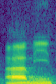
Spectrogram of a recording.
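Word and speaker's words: آمين: baca itu jadi apa Huruf a-nya itu hamzahnya dibaca dua ketukan atau dua harakat kemudian minnya itu lebih panjang Bisa dua bisa empat bisa enam karena itu Mad di sukun Mad panjang yaam mati di ujung hurufnya karena kita wakaf berhenti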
